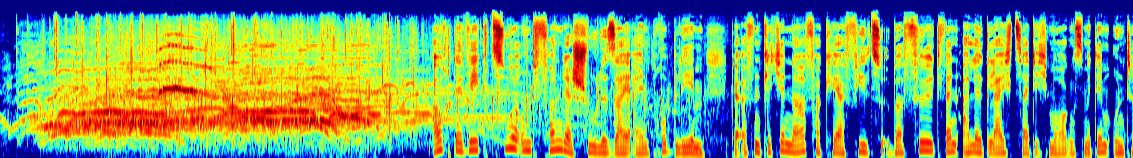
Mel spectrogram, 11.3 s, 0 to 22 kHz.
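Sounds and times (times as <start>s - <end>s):
crowd of demonstrators cheering and applauding on the Römer square in Frankfurt: 0.0s - 7.4s
speech: 4.4s - 11.3s.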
